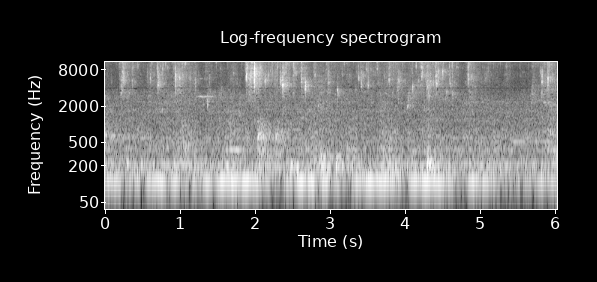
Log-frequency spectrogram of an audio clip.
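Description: Tap water running and splashing into a sink as a wet kitten is rinsed by hand, with scattered drips and small splashes over a steady low hum.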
